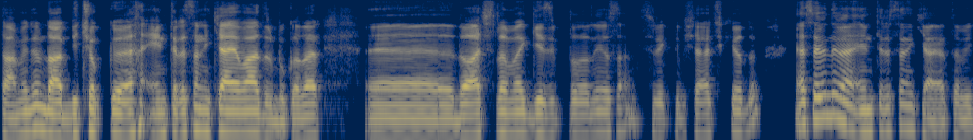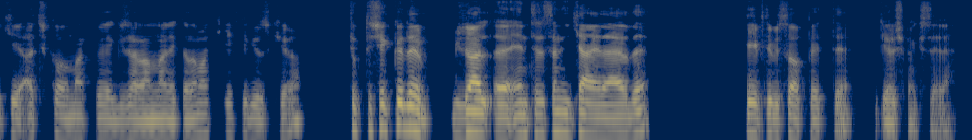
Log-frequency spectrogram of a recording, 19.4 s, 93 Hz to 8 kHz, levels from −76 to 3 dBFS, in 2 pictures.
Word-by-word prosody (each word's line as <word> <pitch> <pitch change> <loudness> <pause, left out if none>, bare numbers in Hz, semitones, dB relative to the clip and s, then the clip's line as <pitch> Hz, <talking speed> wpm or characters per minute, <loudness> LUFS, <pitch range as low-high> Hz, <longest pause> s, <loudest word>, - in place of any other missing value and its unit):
tahmin 105 +2 +2
ediyorum 135 +1 0
daha 105 -4 +7
birçok, 120 +3 -1
eee, 110 -1 +6
enteresan 120 +3 0
hikâye 115 +1 +8
vardır 110 -7 +5
bu 85 - -4
kadar, 100 +1 +2 0.5
eee, 95 -1 0
doğaçlama 110 +3 +4
gezip 110 0 -4
dolanıyorsan 115 - -6
sürekli 105 - -11
bir - - -17
şeyler 105 +2 -3
çıkıyordur. 115 -1 -7 0.3
Ya 160 - +2
sevindim, 195 +4 +2
yani 170 - +4
enteresan 125 +4 -4
hikâyeler 85 -11 -3
tabii 90 -4 -7
ki. - - -9
Açık - - -12
olmak 95 -1 -10
ve 95 -2 -8
güzel 90 +1 -7
anlar 90 +1 -5
yakalamak 90 +4 -9
keyifli 100 0 -17
gözüküyor. 100 - -12 0.4
Çok 135 -4 -11
teşekkür 130 +3 -2
ederim. 130 -11 0 0.2
Güzel, 115 +3 +3
eee, 100 - +3
enteresan 105 +3 -4
hikâyelerdi, 100 +1 -1 1.0
keyifli 105 0 -4
bir 95 - -5
sohbetti. 90 -1 -7 0.2
Görüşmek 80 -2 -9
üzere. - - -15
105 Hz, 140 wpm, -24 LUFS, 95-115 Hz, 1.0 s, hikâye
